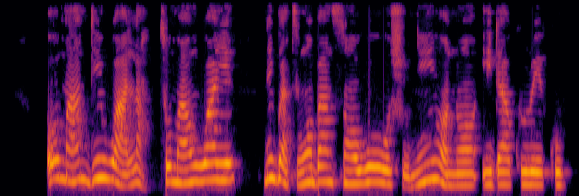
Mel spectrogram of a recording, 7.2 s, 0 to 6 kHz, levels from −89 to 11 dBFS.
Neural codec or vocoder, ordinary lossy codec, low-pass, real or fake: none; none; 5.4 kHz; real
